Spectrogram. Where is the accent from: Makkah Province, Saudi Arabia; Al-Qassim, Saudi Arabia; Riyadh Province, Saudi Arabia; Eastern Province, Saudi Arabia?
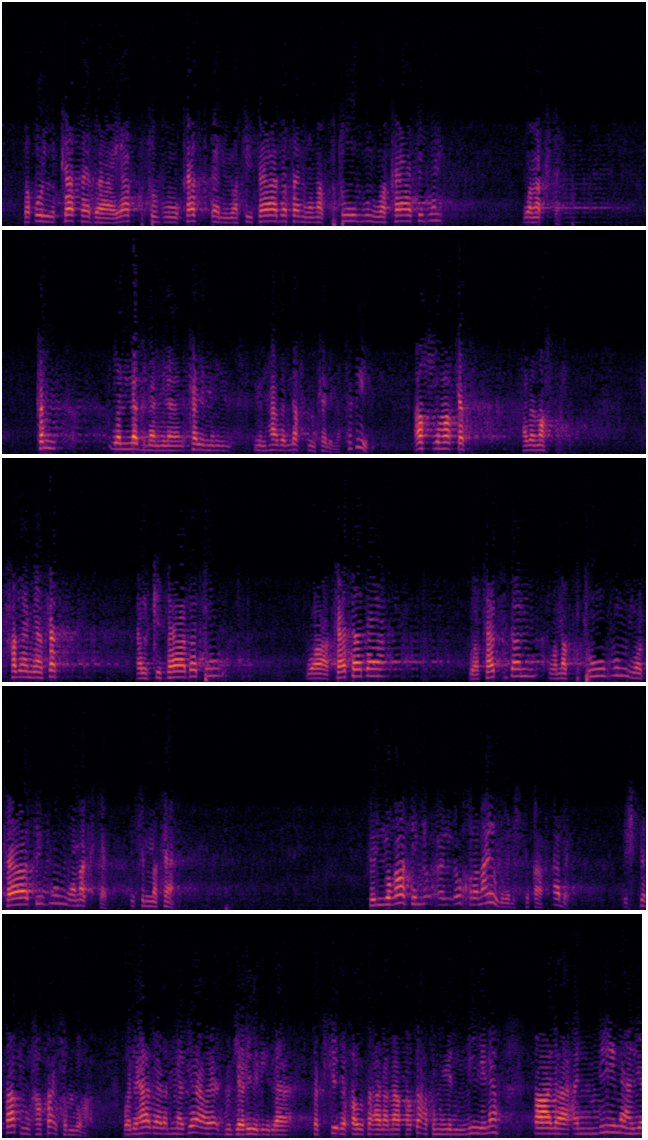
Al-Qassim, Saudi Arabia; حرف مستعمل عندنا في القصيم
